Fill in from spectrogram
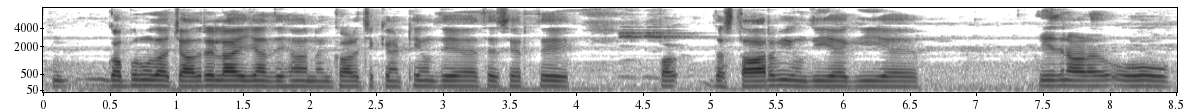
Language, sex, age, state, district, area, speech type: Punjabi, male, 18-30, Punjab, Kapurthala, rural, spontaneous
